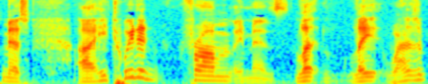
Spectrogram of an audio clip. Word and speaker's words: Les Mis: movie uh let's Miss uh he tweeted from Les Miz late what is it pronounced Les Mis Les Mis okay all right Les Mis lay flat never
